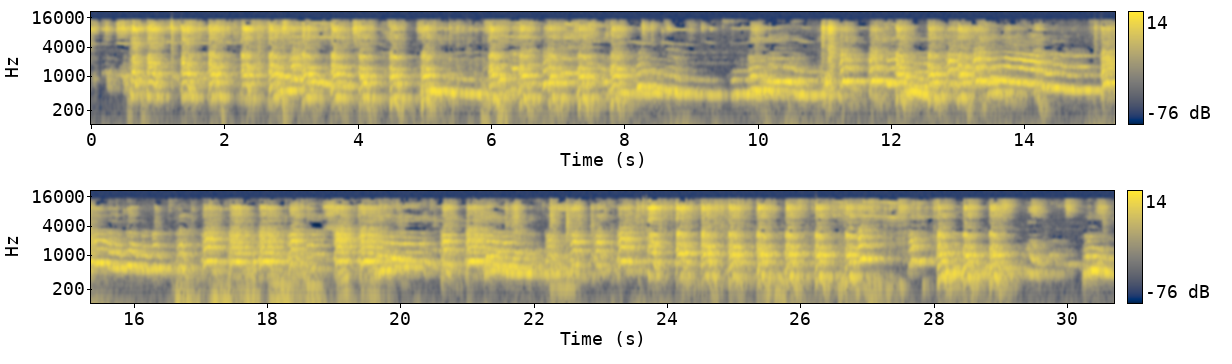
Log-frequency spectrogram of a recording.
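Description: Dogs barking and howling almost without a break: rapid barks, several a second, with drawn-out rising and falling howls among them.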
